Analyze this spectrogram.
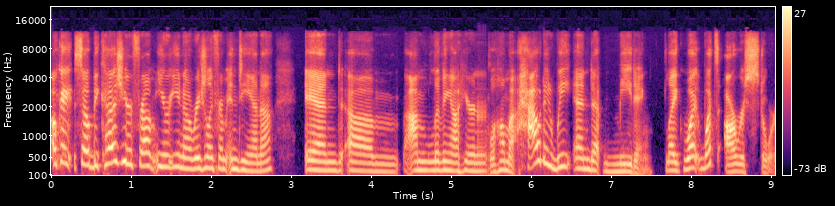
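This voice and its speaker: The pitch swings very widely in an American accent. The sound is dry and close, with no echo. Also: woman, fairly high pitch for a woman, moderate pace. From Chicago suburbs, US Midwest. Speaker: podcast co-host, comedian. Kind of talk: casual chat. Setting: at home.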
